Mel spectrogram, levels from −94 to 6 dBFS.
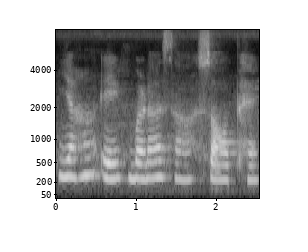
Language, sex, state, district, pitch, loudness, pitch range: Hindi, female, Chhattisgarh, Raipur, 250 Hz, -17 LUFS, 230-270 Hz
